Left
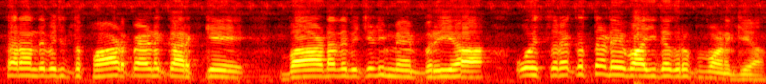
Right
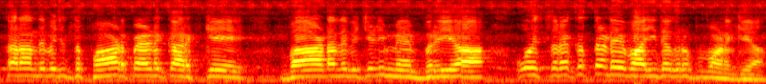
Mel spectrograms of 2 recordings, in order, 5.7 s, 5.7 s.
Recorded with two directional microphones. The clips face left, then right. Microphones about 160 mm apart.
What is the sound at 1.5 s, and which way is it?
A man's voice, 45° left (ahead or behind).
